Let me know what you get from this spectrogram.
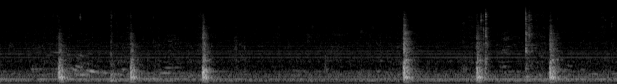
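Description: Eating sounds while chewing a mouthful of rice: a string of sharp, irregularly spaced wet smacks and clicks, about seven, over a steady low hum.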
